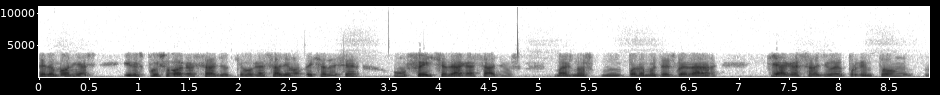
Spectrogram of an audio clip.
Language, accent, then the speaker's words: Galician; Galicia, Spain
